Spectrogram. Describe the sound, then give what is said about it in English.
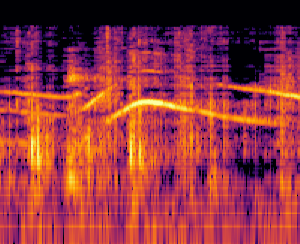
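A police car siren wails over a steady background, its pitch climbing to a peak and then gliding back down in a single long sweep. “listen. Police car.”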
